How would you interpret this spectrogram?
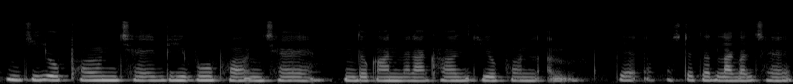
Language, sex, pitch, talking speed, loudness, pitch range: Angika, male, 185 Hz, 115 wpm, -34 LUFS, 175-195 Hz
